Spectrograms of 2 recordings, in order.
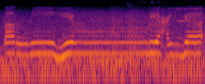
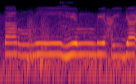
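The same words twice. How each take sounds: First: The m before b is held and nasalized. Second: The m before b is clipped short. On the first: The speaker calls it right. "ditahan dulu, didengungkan dulu" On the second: The speaker calls it wrong. "bukan tarmihim bihija, no"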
